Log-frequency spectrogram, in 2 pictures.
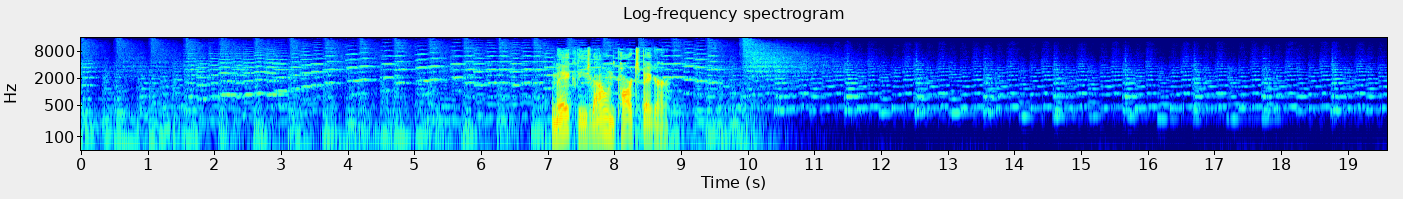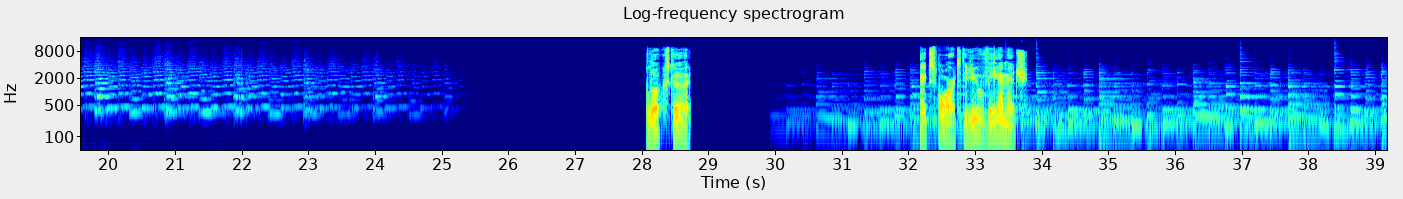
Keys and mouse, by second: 1.4 click, 1.7 g, 4.3 middle click, 4.7 a, 6.9 s, 9.1 middle click, 11.3 s, 13.4 super+z, 13.5 super+z, 13.8 super+z, 14.6 click, 15.0-15.5 drag, 15.5 s, 16.0 g, 16.7 s, 17.1 g, 18.7 s, 20.3 s, 22.4 g, 23.8 shift+middle click, 24.5 g, 32.9 click, 33.4 click, 33.8 a, 34.3-35.3 drag.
